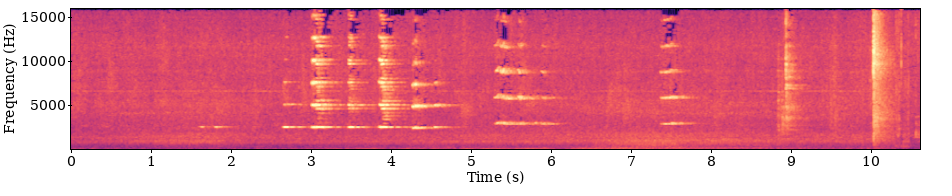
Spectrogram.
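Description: Broken head stud squeaking in its threads as an easy-out extractor turns it out of an LS3 engine block: a run of short, high metallic squeaks, loudest about three to four seconds in. A faint steady hum lies underneath.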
